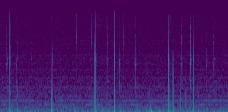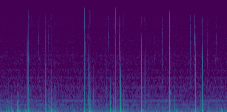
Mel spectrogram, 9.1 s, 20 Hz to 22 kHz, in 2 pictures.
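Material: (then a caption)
Metal. Long acrylic nails tap on the tops of the small metal microphone capsules of a Tascam DR-40 recorder. They make a quick, irregular series of sharp, dry clicks over a low, steady hum, and each tap dies away almost at once.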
